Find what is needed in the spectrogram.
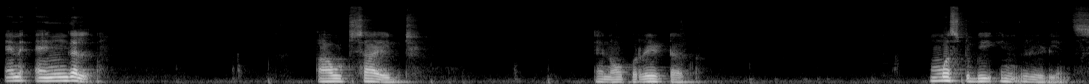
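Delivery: word by word, long pauses, like dictating to a class; slow dictation. Shown as a demonstration. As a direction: spell it out slowly so they can write. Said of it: "मैं एक statement लिख रहा हूँ". (धीरे-धीरे लिखवाते हुए, हर शब्द अलग)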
